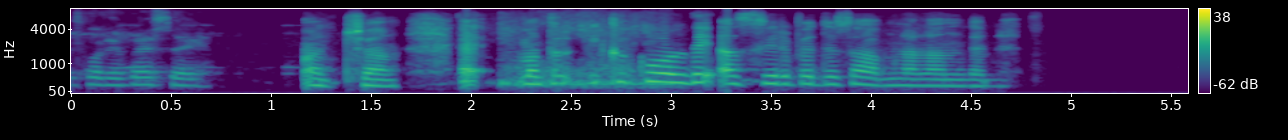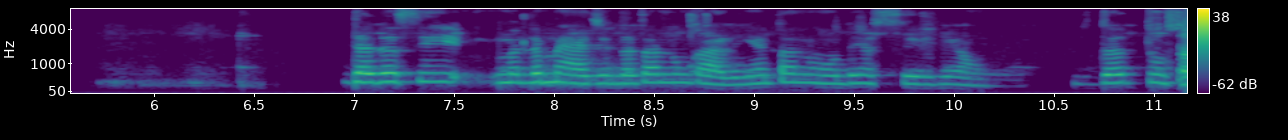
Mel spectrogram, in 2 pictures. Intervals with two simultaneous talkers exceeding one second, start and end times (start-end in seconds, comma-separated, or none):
none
